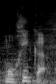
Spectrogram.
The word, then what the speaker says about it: Mujica: José Mújica, pero que creo que ellos dicen Mujica. Sí, porque la pronunciación de los apellidos cuando llegan a América, apellidos vascos, suele cambiar. Y ahí llaman siempre Mujica.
